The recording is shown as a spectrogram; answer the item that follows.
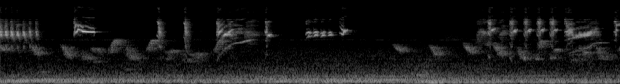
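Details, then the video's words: Red siskin giving its classic song, varied high chirps mixed with lower slurred whistles, ending in a rapid twittering burst, against a quiet low hum. "suara kicauan burung red siskin klasik gacor (spinus cucullatus)"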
